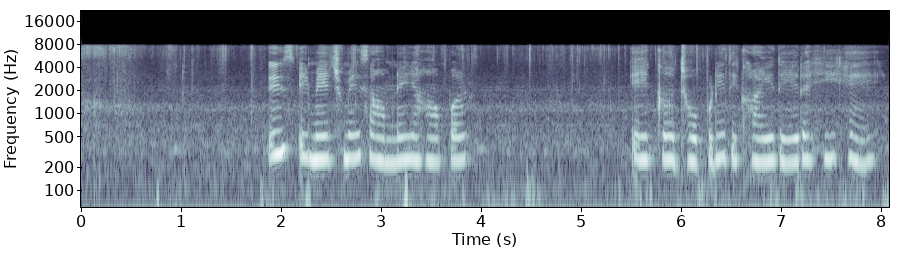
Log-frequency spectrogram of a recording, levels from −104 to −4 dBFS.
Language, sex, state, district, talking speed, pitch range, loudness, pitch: Hindi, female, Rajasthan, Jaipur, 90 wpm, 240-255 Hz, -19 LUFS, 250 Hz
